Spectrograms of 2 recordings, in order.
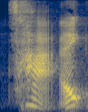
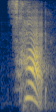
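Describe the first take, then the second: First: The syllable is said with a dipping tone. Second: The syllable is said with a falling tone. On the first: "third tone" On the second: "that's fallen tone"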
